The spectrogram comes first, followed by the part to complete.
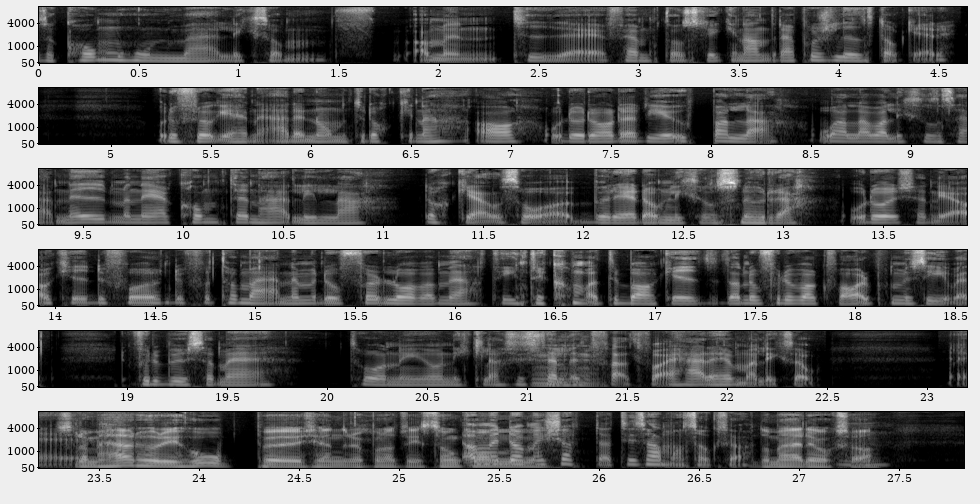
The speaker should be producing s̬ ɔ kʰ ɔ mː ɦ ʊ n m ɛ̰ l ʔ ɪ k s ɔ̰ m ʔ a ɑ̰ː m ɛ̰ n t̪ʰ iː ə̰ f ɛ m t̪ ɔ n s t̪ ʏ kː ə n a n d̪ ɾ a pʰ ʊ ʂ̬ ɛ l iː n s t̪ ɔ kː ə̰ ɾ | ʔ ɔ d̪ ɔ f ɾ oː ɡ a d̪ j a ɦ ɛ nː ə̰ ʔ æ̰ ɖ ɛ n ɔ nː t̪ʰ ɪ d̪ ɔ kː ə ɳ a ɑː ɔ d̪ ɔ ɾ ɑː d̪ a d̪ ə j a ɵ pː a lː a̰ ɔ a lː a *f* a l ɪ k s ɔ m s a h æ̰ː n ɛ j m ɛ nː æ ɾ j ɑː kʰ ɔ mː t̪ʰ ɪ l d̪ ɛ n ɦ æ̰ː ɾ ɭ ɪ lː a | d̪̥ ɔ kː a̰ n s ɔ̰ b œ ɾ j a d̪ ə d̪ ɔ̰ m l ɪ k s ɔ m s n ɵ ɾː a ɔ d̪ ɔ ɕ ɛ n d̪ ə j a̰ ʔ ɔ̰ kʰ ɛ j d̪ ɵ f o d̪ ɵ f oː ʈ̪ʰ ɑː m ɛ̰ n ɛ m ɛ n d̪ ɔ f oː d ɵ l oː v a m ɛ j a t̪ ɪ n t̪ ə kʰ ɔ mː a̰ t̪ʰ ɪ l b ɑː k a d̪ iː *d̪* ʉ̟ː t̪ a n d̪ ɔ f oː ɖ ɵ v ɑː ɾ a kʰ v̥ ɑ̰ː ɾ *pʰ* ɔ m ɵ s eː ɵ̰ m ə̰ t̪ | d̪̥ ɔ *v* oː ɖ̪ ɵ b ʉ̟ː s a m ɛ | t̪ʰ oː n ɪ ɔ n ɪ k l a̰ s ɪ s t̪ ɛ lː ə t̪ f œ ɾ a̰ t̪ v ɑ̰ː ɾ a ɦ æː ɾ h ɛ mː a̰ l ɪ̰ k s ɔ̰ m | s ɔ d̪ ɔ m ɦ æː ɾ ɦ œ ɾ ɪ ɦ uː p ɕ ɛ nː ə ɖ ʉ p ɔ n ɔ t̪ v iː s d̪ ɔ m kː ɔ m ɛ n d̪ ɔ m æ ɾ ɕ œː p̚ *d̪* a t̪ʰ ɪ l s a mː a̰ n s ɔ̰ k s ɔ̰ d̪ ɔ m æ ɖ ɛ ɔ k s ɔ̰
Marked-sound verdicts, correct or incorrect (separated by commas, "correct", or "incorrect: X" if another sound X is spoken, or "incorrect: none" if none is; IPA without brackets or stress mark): incorrect: v, incorrect: t̪, correct, incorrect: f, incorrect: t̪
